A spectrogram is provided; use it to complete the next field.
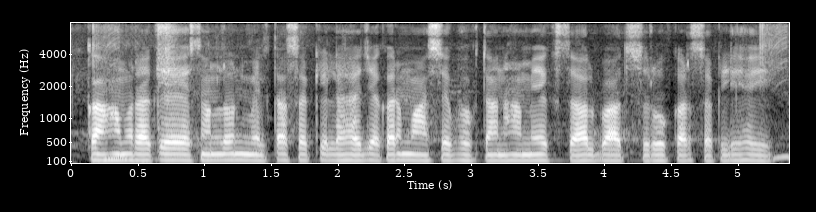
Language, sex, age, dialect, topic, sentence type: Magahi, male, 18-24, Southern, banking, question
